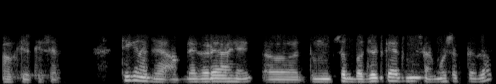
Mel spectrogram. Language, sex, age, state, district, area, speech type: Marathi, male, 30-45, Maharashtra, Thane, urban, conversation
